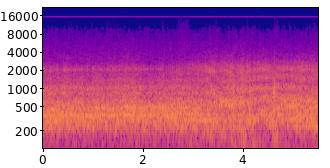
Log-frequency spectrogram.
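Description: Heavy earthmoving machinery, a diesel dozer working a ripper through hard ground, running with a steady engine drone.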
